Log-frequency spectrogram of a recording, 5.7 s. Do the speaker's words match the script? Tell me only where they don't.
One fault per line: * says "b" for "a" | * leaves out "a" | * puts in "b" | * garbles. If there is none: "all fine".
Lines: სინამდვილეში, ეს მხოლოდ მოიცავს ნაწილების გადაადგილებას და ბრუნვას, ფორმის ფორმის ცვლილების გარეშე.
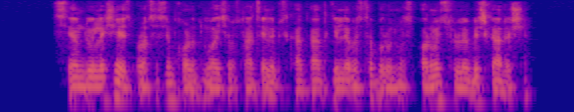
* puts in "პროცესი"
* leaves out "ფორმის"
